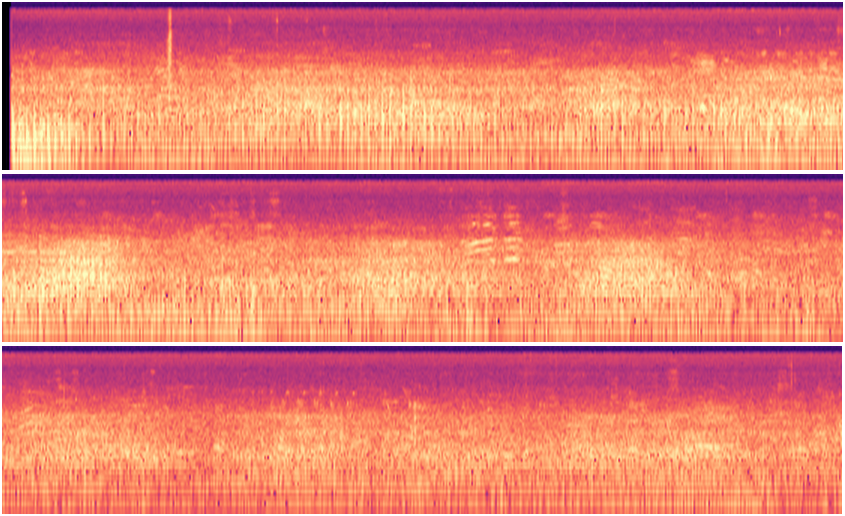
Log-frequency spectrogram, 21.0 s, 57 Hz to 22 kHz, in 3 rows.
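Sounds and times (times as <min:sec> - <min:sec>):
helicopter rotor beating: 0:00.1 - 0:21.0
voices murmuring: 0:00.1 - 0:21.0.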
